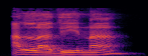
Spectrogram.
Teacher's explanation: Alladzina lamnya ada tasdidnya dibaca dobel.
